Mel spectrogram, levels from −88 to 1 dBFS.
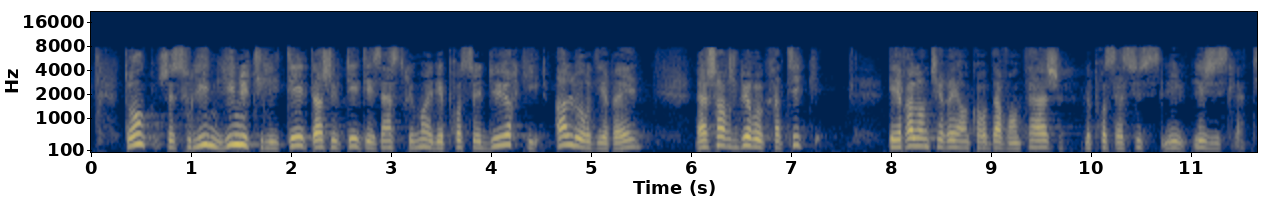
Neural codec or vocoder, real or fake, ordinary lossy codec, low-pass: none; real; none; none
